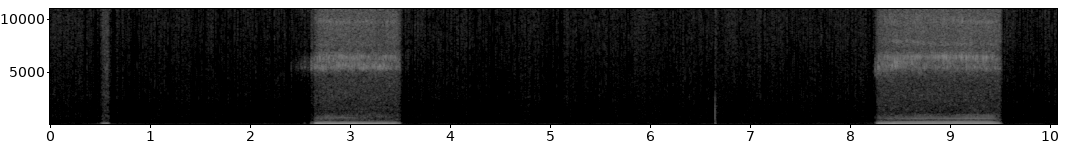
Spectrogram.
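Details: Dog snoring; two long, low, droning snores about six seconds apart in a quiet room.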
